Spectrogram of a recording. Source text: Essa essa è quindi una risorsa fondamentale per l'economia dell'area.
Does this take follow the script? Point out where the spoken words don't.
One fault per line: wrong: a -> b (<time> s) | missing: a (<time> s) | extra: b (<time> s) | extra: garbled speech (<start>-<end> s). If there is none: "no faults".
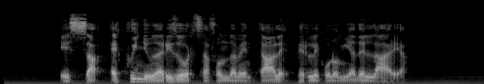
missing: essa (1.1 s)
